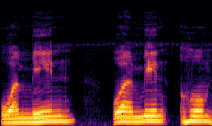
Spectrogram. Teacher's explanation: apa adanya dibaca tanpa ditahan tanpa dengung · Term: Idhar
